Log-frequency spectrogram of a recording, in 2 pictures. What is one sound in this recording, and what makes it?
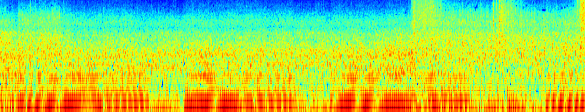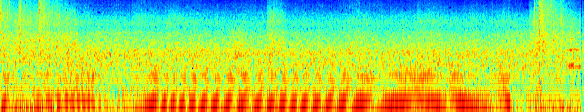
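A truck engine roars and changes pitch as it drives.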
